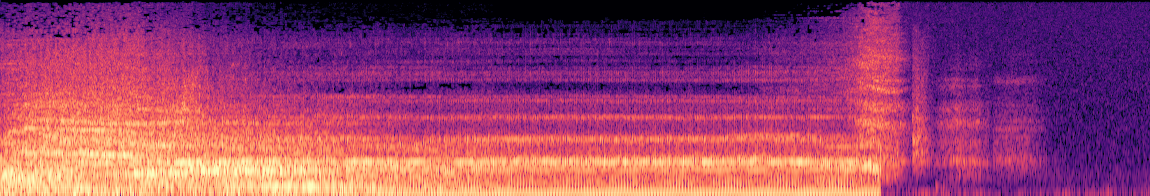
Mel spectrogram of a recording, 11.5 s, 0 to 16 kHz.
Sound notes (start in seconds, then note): 0.0 creature howls; 2.6 creature groans; 8.5 Mason gasps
